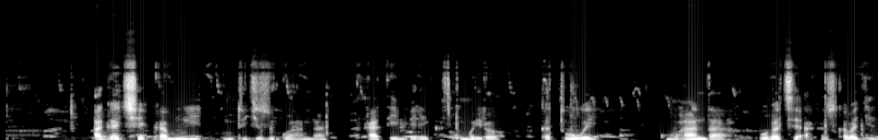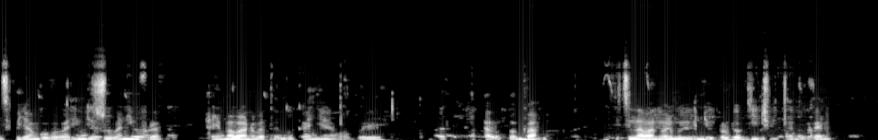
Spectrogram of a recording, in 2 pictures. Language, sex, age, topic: Kinyarwanda, male, 18-24, government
